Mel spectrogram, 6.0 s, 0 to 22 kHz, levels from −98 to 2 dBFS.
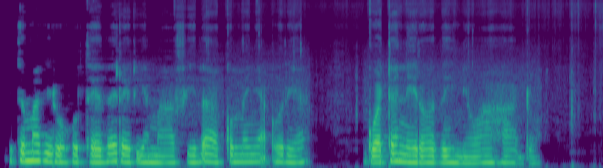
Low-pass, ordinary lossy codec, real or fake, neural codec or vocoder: none; none; real; none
